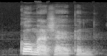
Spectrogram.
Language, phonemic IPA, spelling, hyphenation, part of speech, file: Dutch, /ˈkoːmaːˌzœy̯pə(n)/, comazuipen, co‧ma‧zui‧pen, verb, Nl-comazuipen.ogg
- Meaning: to binge drink to an excess leading to (normally unintentional) loss of consciousness (though not actual coma)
